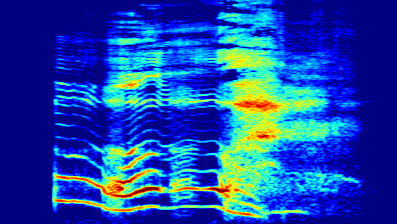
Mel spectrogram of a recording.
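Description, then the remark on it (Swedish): A child's long, drawn-out yawn, rising into a voiced moan and ending in a breathy exhale, over about three seconds, as a girl in a children's story yawns and rubs the sleep from her eyes. “Selma gäspar och gnuggar sömnen ur ögonen.”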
